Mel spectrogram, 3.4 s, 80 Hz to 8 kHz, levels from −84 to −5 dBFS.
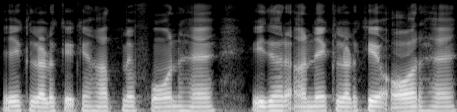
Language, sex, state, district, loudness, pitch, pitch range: Hindi, male, Jharkhand, Garhwa, -17 LUFS, 120 Hz, 115-120 Hz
